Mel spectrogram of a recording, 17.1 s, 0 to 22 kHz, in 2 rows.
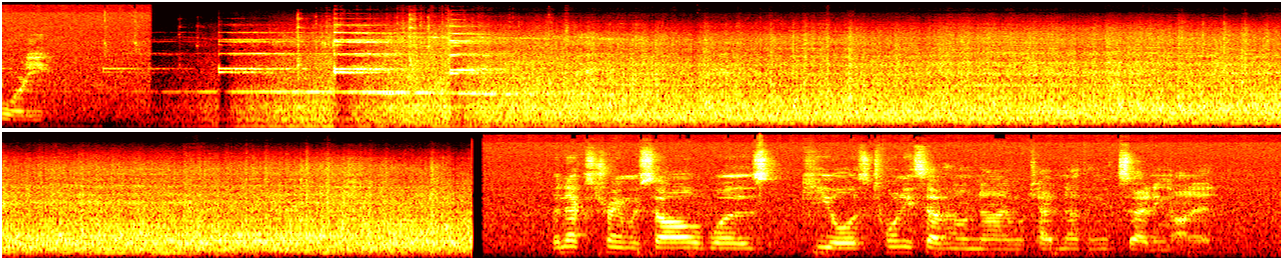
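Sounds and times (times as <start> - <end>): high tone: 0.6 - 4.1
train passing at speed: 1.0 - 11.7
wheels clacking over rail joints: 1.1 - 11.6.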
